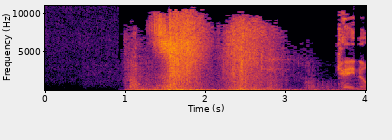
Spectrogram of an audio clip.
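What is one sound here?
Flames burst with a loud whoosh.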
